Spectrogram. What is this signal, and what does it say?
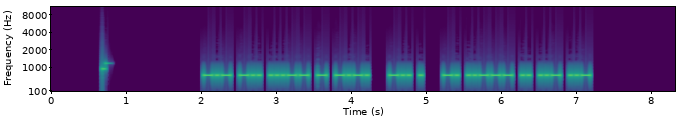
Morse code, heard as a keyed tone, about 32 wpm, 700 Hz. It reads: KD3TC DE N2IUU
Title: USA Callsign DE Callsign - 5 Characters - 30wpm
